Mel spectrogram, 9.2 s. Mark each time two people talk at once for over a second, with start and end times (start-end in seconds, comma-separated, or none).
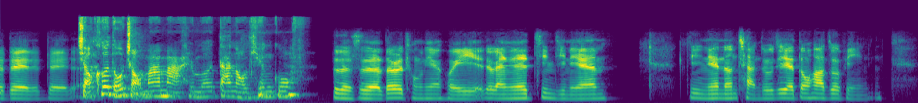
none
